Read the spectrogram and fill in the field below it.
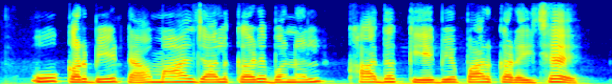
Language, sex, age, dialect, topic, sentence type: Maithili, female, 18-24, Bajjika, agriculture, statement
